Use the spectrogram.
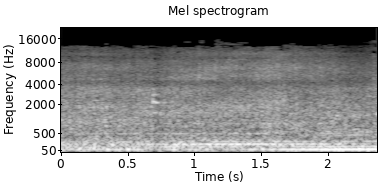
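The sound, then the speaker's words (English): A big truck passes on a road near a bus stop, giving a steady, loud rumble of engine and road noise that stays even throughout. “Oh, and there's a big truck coming, but that's not the bus.”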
